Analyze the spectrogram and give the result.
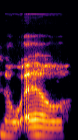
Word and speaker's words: Noel: And Noel, he's funny, too. No. I'm going to call him No. Even though that's not how you say his name, I'm pretty sure. It's Noel. Whatever fucking race he is.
